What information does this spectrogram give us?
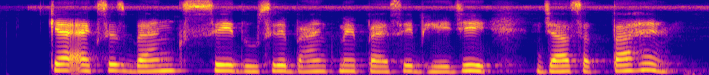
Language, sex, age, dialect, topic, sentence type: Hindi, female, 18-24, Awadhi Bundeli, banking, question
